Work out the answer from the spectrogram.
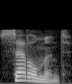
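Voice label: "settle", US English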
